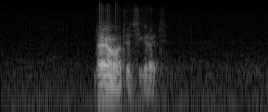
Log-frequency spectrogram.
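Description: A man speaks loudly and firmly nearby.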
